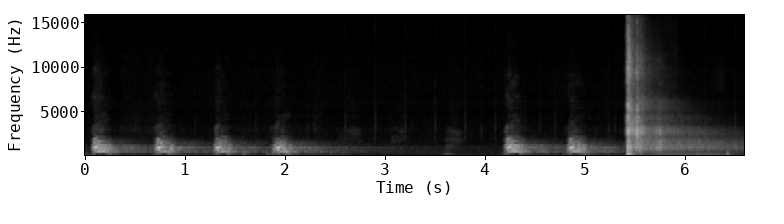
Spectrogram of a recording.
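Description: Coonhound barking up at a treed raccoon, four barks then two more after a pause. Then a single loud gunshot, fired at the raccoon in the tree, cracks out about five seconds in and echoes away.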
